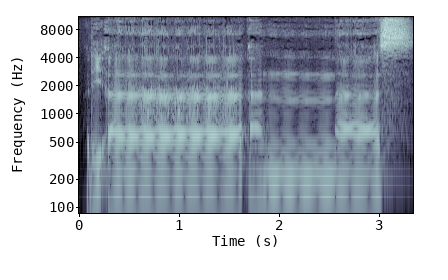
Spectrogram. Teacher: Shuning uchun badal mad amaldan qoladi, mad muttasilga amal qilinadi va 4 yoki 5 harakat cho'ziladi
